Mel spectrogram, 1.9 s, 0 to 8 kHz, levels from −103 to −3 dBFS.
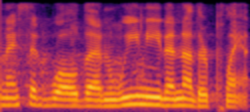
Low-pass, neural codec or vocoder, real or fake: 7.2 kHz; none; real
